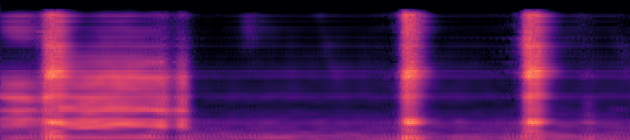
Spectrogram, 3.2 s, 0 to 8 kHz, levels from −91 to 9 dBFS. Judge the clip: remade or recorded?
remade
